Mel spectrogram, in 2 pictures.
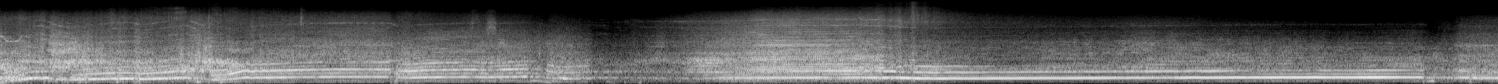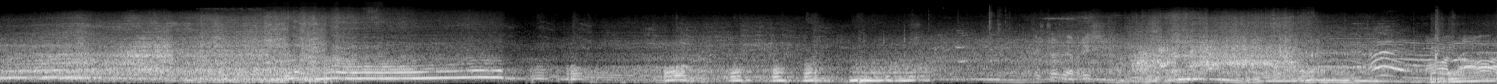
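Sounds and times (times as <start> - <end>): tyre squeal: 0.0 - 4.0, 24.0 - 29.9
rally car engines revving: 0.0 - 29.9.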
